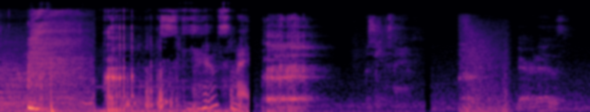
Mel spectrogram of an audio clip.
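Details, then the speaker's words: Wrestler burping after drinking kombucha, saying excuse me between: several loud, drawn-out belches with snatches of talk and background music; ordinary burping. "uh oh my God excuse me this kombucha sorry keep going through this pandemic uh oh my God excuse me let one rip"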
